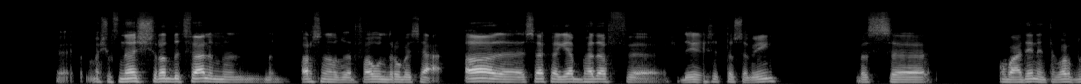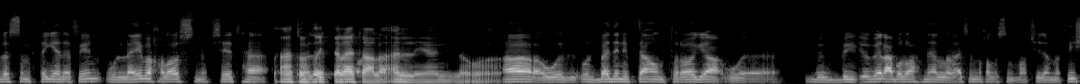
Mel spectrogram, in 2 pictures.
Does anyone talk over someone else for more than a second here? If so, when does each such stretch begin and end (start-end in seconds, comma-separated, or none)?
none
